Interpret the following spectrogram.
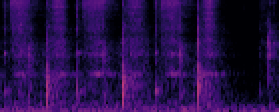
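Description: Hand balloon pump filling a long twisting balloon, worked in quick repeated strokes, each stroke a short airy rasp.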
